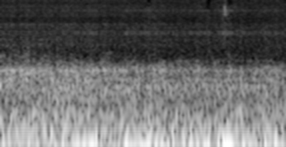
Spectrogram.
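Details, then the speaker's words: Renault Sandero with rear noise over bumps, after replacing the leaking part at the rear semi-axle: steady low road rumble over a speed bump with no clunk or knock from the back; problem resolved. "só salvar uma galera que faz todo esse barulho e tá já passaram ou trabalha com um dos seus você vai conseguir escutar do vídeo mas não a semente galera se passava à lombada o rg com bala problema resolvido"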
